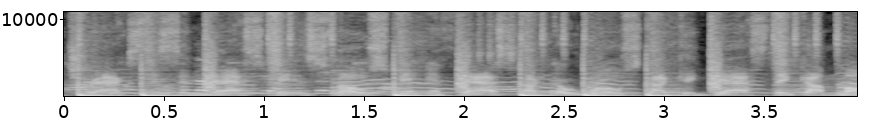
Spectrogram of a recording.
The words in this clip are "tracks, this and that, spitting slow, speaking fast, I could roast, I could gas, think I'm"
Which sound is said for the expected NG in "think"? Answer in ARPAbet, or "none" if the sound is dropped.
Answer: none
